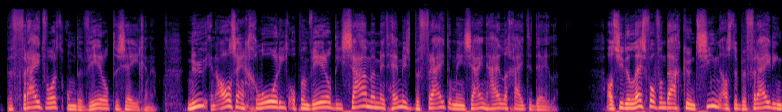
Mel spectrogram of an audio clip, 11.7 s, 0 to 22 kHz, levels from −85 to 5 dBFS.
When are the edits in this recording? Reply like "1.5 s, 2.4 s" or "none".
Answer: 3.1 s, 4.3 s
